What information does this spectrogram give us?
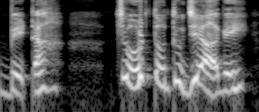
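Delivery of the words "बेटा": ordinary talk, nothing marked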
